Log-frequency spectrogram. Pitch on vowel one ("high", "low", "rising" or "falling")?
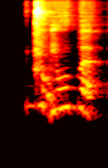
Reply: falling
